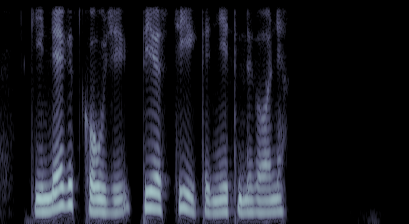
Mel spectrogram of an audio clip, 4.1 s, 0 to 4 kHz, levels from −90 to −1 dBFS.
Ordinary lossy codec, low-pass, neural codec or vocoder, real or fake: none; 3.6 kHz; codec, 16 kHz, 0.7 kbps, FocalCodec; fake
